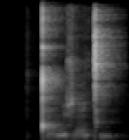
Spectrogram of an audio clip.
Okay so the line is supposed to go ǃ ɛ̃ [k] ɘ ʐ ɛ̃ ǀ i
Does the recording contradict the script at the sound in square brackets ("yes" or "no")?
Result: yes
